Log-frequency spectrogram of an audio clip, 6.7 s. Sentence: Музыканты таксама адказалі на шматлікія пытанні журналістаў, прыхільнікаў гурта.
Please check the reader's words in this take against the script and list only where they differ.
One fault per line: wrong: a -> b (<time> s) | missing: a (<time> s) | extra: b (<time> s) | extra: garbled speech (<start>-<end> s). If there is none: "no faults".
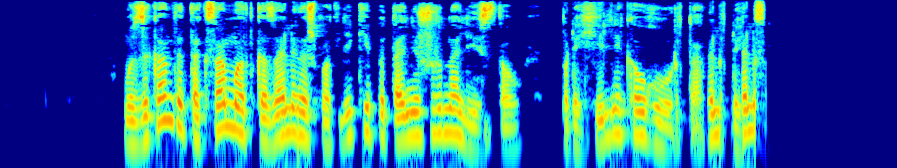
extra: garbled speech (5.3-5.7 s)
